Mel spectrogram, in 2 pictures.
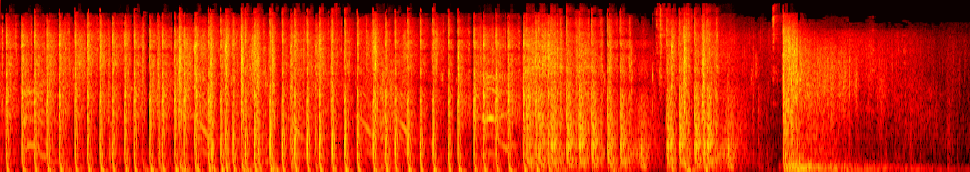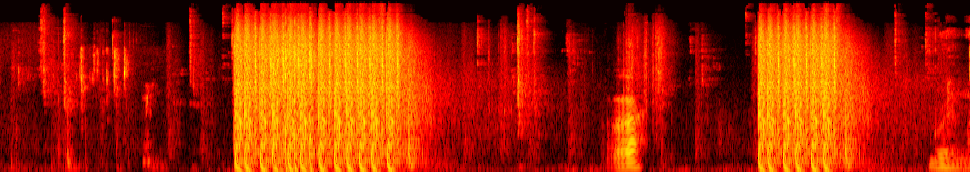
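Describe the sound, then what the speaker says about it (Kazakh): Automatic and rifle fire from PUBG Mobile on the Miramar desert map, a long loud burst of rapid shots, then a pause with scattered single cracks before two more dense bursts close by. "Артынан снайпер атып атыр біздің позициядан"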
